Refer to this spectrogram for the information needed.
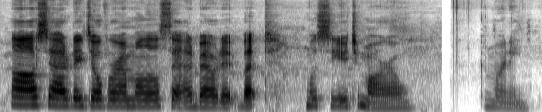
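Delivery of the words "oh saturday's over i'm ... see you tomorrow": loud, bright goodbye to viewers; loud sign-off. Real, not acted. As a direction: call out the farewell. Calling out to viewers.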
